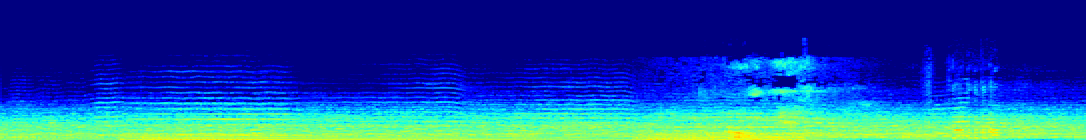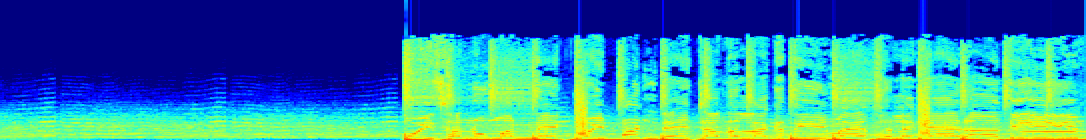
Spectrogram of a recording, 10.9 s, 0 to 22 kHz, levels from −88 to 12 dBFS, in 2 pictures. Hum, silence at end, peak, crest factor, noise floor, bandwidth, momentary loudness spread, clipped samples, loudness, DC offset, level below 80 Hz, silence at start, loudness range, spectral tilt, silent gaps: none; 0 s; 0 dBFS; 12 dB; -30 dBFS; 16.5 kHz; 19 LU; under 0.1%; -12 LUFS; under 0.1%; -14 dBFS; 0 s; 16 LU; -4.5 dB/octave; none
